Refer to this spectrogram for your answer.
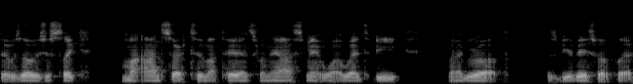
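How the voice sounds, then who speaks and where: Very fast speech over a quiet background. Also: man. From Scotland. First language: Spanish. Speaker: baseball player. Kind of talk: interview. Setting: podcast.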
